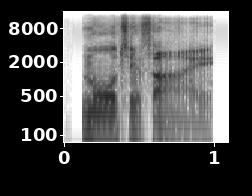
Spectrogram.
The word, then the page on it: mortify: British English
